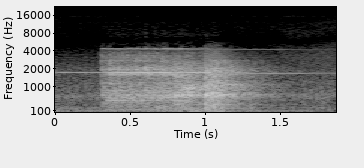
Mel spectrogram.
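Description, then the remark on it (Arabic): A telephone bell rings once in a sustained burst of about a second and a half, bright and buzzing, with no talking over it. “من على الهاتف يا ترى؟”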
